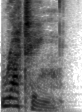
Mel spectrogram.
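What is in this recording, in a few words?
"rutting", British English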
